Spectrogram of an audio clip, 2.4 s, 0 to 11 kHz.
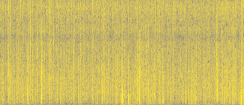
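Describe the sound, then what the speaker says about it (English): Steady rain pattering on a surface at a motorcycle campsite in Leadville, Colorado, a dense continuous hiss with close, irregular drops tapping throughout, no voices. "it's going to be raining probably another 2 or 3 hours"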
